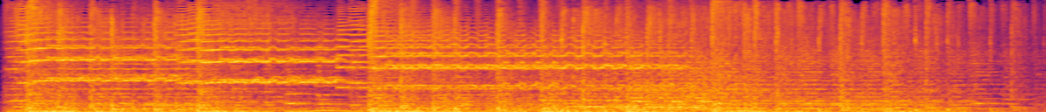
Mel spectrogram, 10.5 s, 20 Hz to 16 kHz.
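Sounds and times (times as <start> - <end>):
round ten second count music: 0.0 - 10.4.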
